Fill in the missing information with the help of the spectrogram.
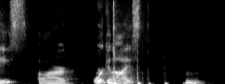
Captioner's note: keyboard cluttering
